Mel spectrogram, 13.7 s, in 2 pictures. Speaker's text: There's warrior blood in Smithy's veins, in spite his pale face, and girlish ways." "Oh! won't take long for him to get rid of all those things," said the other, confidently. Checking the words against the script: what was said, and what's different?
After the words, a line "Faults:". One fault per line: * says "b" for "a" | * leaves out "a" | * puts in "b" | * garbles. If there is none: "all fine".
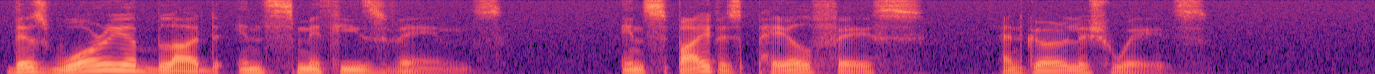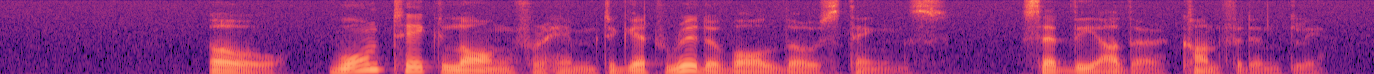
There's warrior blood in Smithy's veins, in spite his pale face, and girlish ways." "Oh! won't take long for him to get rid of all those things," said the other, confidently.
Faults:
all fine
